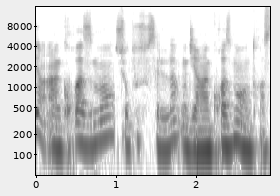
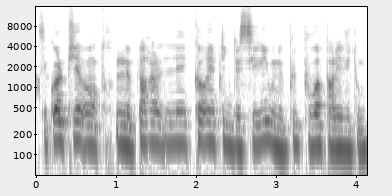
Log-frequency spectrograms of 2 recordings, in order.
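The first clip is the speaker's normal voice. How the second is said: usual speaking voice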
